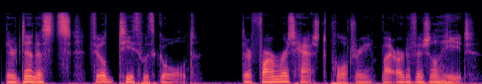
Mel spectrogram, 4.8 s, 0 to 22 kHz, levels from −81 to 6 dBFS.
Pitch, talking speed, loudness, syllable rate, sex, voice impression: 110 Hz, 160 wpm, -23 LUFS, 5.1 syllables/s, male, very masculine, very adult-like, slightly thick, slightly fluent, cool, slightly intellectual, slightly calm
